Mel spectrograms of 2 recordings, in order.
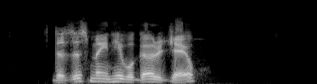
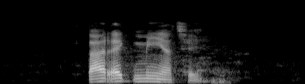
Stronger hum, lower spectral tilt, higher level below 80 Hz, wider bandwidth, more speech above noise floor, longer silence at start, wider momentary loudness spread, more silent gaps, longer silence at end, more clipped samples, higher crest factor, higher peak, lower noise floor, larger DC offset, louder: neither; about the same, -5.5 dB/octave vs -5.5 dB/octave; about the same, -56 dBFS vs -58 dBFS; first, 9 kHz vs 7.8 kHz; first, 55 dB vs 48 dB; second, 0.55 s vs 0.9 s; second, 8 LU vs 20 LU; neither; first, 1.2 s vs 0.8 s; neither; about the same, 18 dB vs 22 dB; about the same, 0 dBFS vs -2 dBFS; first, -72 dBFS vs -68 dBFS; neither; first, -17 LUFS vs -20 LUFS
